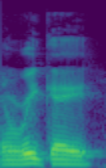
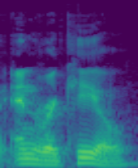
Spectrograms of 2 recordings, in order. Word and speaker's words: Enrique: the Revolt of Enrique and I'm saying Enrique speaking English now they pronounce his name enriqueel but as speaking English we say Enrique now he organized his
